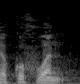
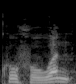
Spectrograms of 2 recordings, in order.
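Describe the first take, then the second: First: The f sound has no u vowel after it. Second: The f sound is followed by a u vowel. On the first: The speaker calls it wrong. "وليس كفوا" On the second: The speaker calls it right. "كفوا أحد بضم الكاف والفاء"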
